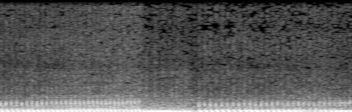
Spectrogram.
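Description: A motorcycle engine runs loud throughout, its throaty pitch dipping briefly midway before climbing again as the rider revs and pulls away, setting off toward Pune, with no voices.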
